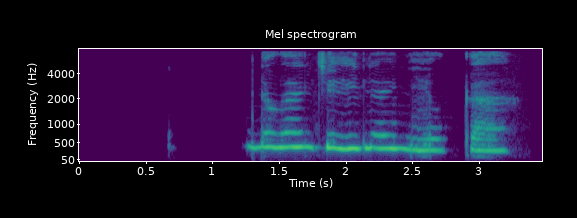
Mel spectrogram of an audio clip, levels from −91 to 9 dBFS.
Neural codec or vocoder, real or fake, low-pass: codec, 16 kHz, 16 kbps, FunCodec, trained on Chinese and English, 50 frames a second; fake; 7.2 kHz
